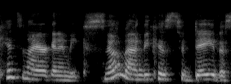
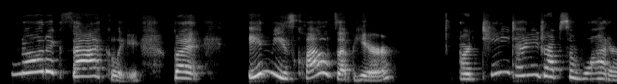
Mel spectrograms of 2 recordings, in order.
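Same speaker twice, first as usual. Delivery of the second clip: high, louder answer to the snowman; excited explaining; 8 semitones higher, 5 dB louder than usual. Acted. Teacher answering Frosty the snowman, high and excited. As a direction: sell it to the little snowman, bright and eager.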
